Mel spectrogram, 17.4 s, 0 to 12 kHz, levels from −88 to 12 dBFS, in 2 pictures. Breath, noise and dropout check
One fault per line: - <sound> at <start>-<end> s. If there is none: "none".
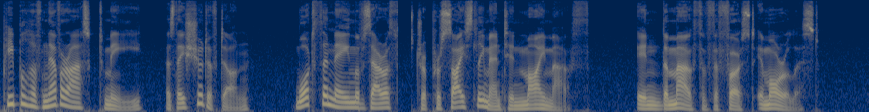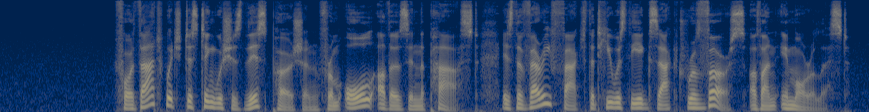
- dropout at 4.0-4.1 s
